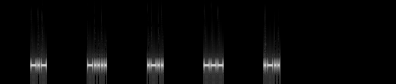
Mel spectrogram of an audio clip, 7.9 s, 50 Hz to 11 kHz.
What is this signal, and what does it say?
Morse code, heard as a keyed tone, about 34 wpm, spaced as for 10 wpm, 700 Hz. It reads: K6LOL
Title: USA Call Signs - 5 Characters - 8x Character Spacing - 35wpm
